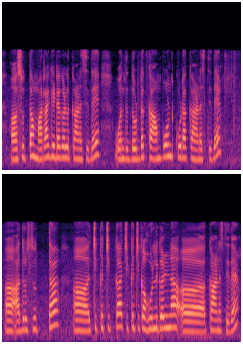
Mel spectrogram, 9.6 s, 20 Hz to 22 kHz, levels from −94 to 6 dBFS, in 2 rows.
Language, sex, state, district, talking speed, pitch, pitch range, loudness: Kannada, male, Karnataka, Mysore, 115 wpm, 235 Hz, 210-265 Hz, -17 LUFS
